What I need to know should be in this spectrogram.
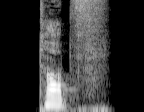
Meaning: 1. pot, jar (any flat-bottomed, usually open-topped vessel) 2. crock (earthenware jar) 3. cooking pot (flat-bottomed, open-topped vessel for cooking food)
- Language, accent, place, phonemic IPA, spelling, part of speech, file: German, Germany, Berlin, /tɔpf/, Topf, noun, De-Topf.ogg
